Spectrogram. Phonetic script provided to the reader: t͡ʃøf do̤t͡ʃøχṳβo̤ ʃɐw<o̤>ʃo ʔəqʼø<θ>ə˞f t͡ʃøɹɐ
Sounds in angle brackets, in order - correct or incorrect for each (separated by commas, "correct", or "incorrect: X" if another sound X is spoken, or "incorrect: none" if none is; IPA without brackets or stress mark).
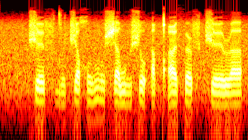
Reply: incorrect: ṳ, correct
